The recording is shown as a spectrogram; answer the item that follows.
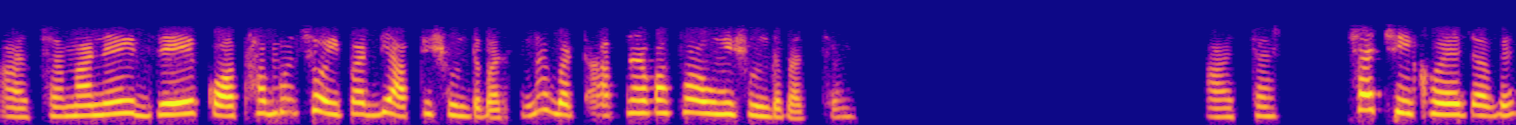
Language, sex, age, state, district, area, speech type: Bengali, female, 18-30, West Bengal, Kolkata, urban, conversation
